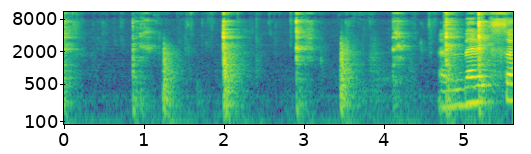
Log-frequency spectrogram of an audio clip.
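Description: Chicken being mixed with potato starch and egg in a bowl, with a utensil tapping and clinking against the bowl in regular strokes, ending in a louder burst of clatter and scraping.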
